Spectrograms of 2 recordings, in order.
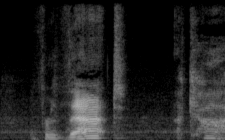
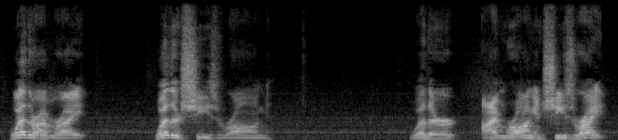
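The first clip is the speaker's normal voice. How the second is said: upbeat host sign-off, a touch louder; podcast outro; 3 semitones higher, 7 dB louder than usual. Acted. Host plugs the show to listeners, upbeat sign-off. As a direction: sell the next episode to listeners.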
